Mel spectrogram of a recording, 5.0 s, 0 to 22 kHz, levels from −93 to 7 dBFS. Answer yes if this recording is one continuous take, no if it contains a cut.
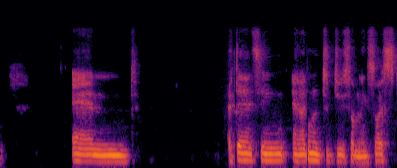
no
